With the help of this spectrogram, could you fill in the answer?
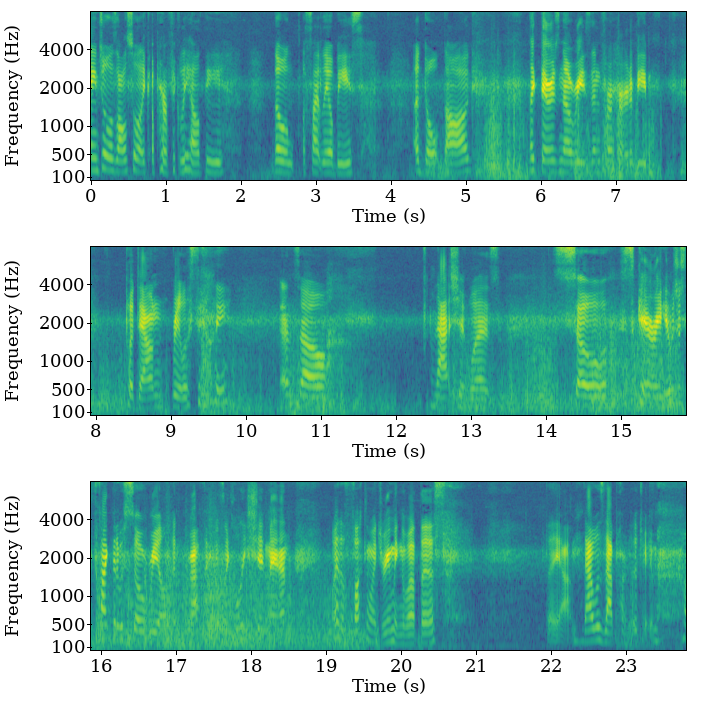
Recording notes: the audio is shit, I’m literally walking through a wind storm.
